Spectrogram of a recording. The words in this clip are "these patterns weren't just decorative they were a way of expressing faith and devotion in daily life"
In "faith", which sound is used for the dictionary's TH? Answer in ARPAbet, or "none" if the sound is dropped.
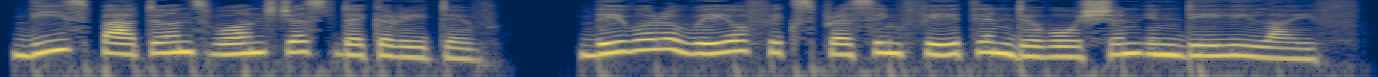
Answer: T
